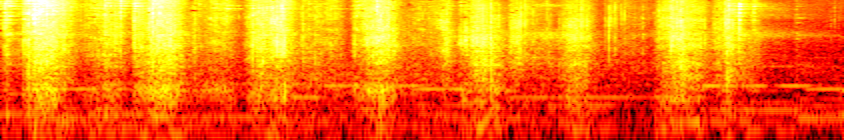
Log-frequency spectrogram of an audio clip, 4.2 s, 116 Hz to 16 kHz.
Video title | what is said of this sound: 5 Felder Brot - gesundes Körnerbrot selber backen | man hört dass wieder schön knusprige kruste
